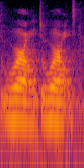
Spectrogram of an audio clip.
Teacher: were first and then to get the L Sound were old maybe you can add an almost like an a sound like saying the word all all were old world world and try to get it faster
